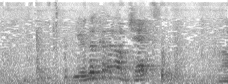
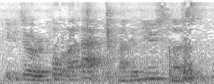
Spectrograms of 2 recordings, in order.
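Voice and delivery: ordinary delivery

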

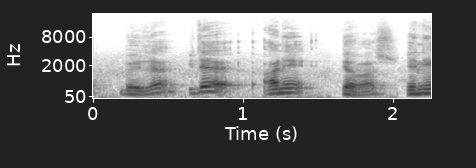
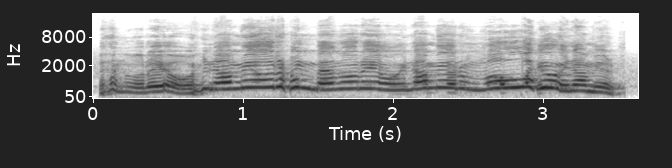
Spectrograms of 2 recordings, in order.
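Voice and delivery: much higher, whining denial; high-pitched protest; 9 semitones higher than usual. Real, not acted. Player swearing he didn't pass there, high-pitched protest.

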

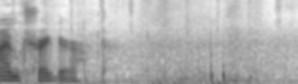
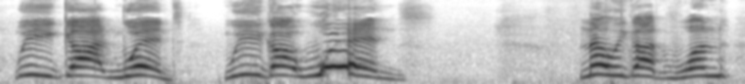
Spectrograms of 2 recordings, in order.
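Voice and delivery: gloating; 7 semitones higher, slower than usual. Real, not acted. Gloating drawn-out celebration.

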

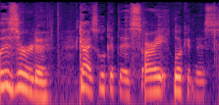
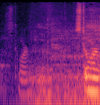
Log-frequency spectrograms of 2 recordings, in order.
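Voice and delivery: ordinary delivery

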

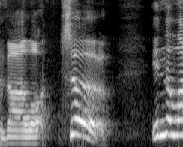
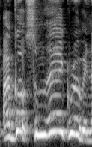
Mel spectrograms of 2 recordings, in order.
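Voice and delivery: high chirpy boast; proud kid voice; 12 semitones higher than usual. Retold or imitated. Son proudly telling dad about his hair. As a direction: show it off like a proud young lad.

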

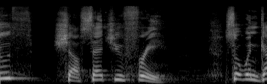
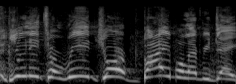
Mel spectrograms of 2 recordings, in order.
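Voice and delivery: shouted preaching; 6 semitones higher than usual. Acted. Preacher shouting duties at the congregation, forceful. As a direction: shout each command to the church.

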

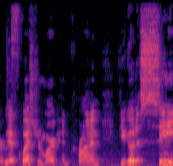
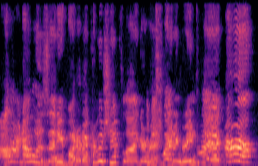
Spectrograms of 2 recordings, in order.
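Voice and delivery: shrill high squawking parrot; 8 dB louder than usual. Acted.

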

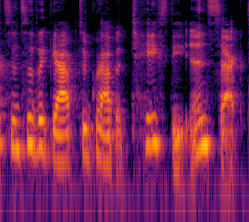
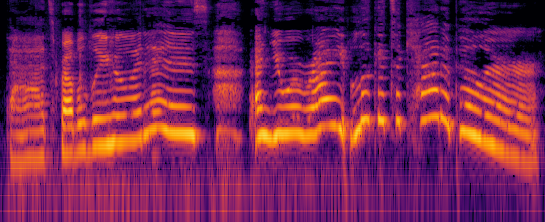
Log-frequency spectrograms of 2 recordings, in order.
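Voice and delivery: high, louder, building delight; excited reveal; 9 semitones higher, 5 dB louder than usual. Acted. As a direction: cheer the young guesser with a big gasp. Revealing the guessed animal.

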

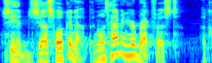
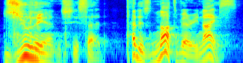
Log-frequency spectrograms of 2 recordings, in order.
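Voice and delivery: put-on louder gentle scolding, French accent; reproving French accent; 8 dB louder than usual. Grandmother scolding grandson, French accent. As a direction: chide him like a French grandmother. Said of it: "Grandmere had a thick French accent".

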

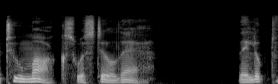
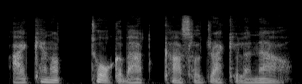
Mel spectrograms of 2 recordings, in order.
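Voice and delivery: low, soft, haunted murmur; hushed whisper; 6 semitones lower, 6 dB quieter than usual. A narrator's reading. Jonathan, ill, refuses to talk of the castle, hushed. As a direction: lower your voice almost to a whisper. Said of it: "Jonathan whispered".

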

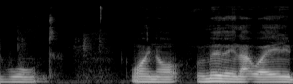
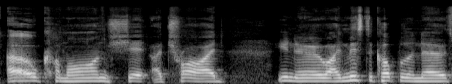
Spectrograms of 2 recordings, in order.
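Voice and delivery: real annoyance at botching the notes; frustrated outburst; 2 semitones higher, 7 dB louder than usual. Real, not acted. Streamer frustrated after missing notes, louder exasperated cry. Flubbed song, frustrated at himself.

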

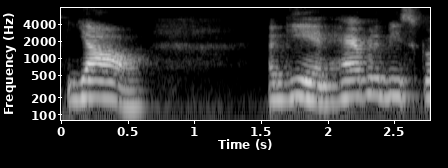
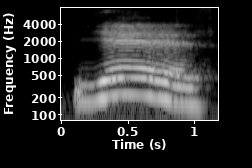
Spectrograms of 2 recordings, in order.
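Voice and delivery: ordinary delivery

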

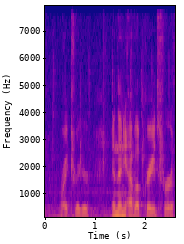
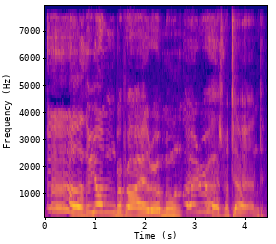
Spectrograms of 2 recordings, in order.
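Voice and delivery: put-on much higher, louder old man voice; 12 dB louder, slower than usual. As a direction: play the wise old shopkeeper. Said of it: "Now I gotta do the old man voice again".

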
